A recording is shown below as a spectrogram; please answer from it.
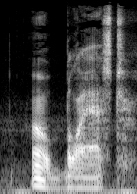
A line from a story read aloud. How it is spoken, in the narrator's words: Cyrano grumbled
